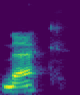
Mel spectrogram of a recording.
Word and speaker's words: NEC: a company called NEC it's pronounced neck NEC and they make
